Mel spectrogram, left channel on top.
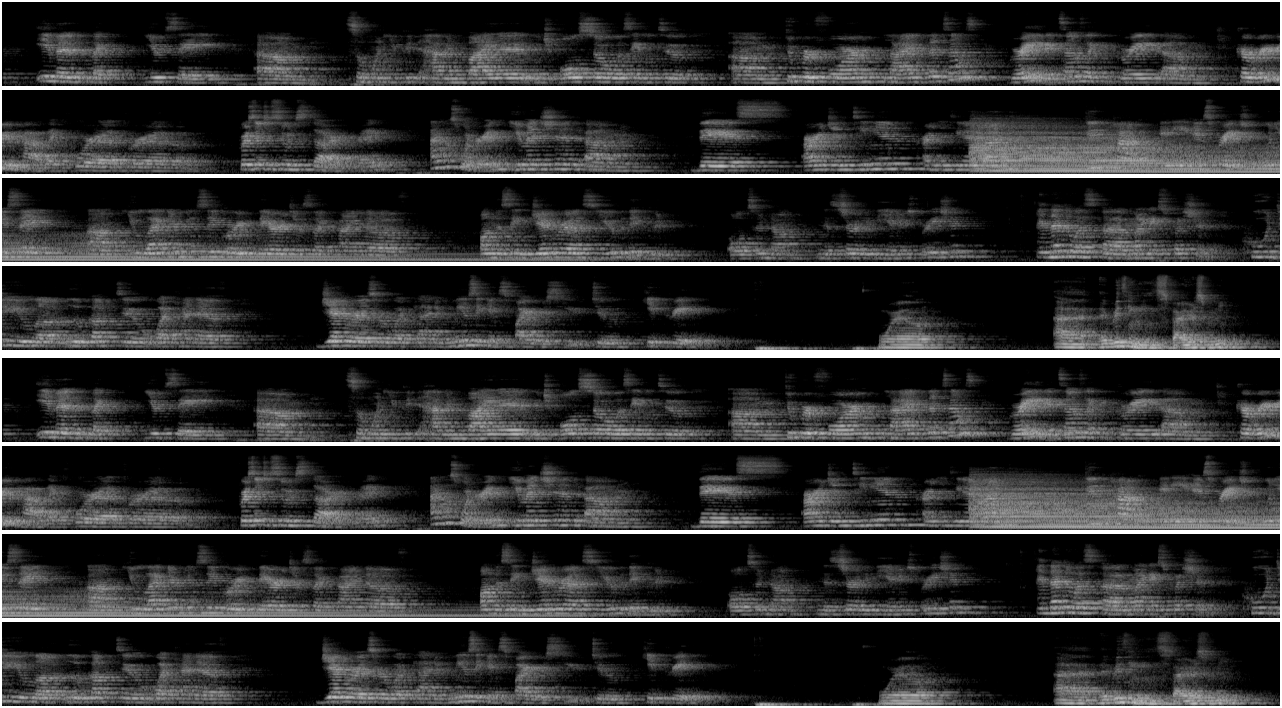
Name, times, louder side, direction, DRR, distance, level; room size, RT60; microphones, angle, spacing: voice 1, 0.3-1.1 1.4-2.1 2.5-3.1 3.4-7.0 7.3-9.7 10.1-12.0 12.3-14.6 15.1-16.6 17.1-19.1 19.7-22.9 23.5-26.1 26.4-29.5 30.3-32.2 32.8-33.4 33.7-35.1 35.9-37.6 38.0-40.5 41.5-45.4 45.9-46.0, equal, 15° right, -6 dB, 0.6 m, -29 dB
Guitar, 22.4-31.4, right 1 dB, 65° right, 0.7 m, -30 dB
voice 2, 47.1-47.6 48.9-50.6, left 1 dB, 35° left, 1 dB, 0.3 m, -24 dB
2.5 x 2.1 x 3.5 m, 1.2 s
head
